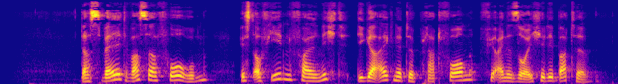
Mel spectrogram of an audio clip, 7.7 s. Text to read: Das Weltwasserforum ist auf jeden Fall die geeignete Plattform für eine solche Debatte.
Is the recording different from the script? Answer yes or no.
yes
